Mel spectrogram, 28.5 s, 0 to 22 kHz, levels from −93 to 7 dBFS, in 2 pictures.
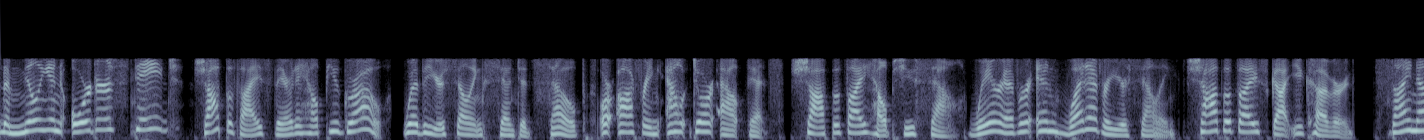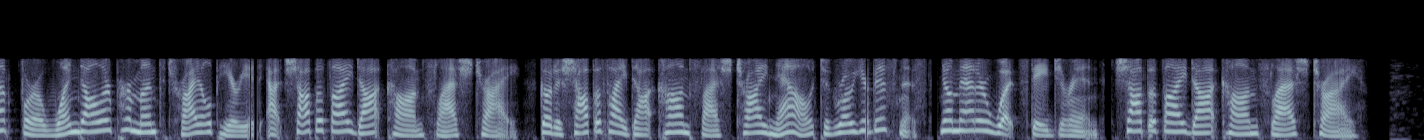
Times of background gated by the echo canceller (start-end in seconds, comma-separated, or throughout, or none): none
